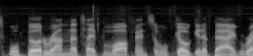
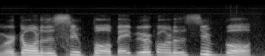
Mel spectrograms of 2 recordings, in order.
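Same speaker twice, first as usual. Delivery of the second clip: louder, higher mock victory yell; imitating dad's cheer; 6 semitones higher, 4 dB louder than usual. Son imitating his dad cheering the Super Bowl win, loud mock yell. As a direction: shout it like a dad celebrating the win. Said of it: "he screamed".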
